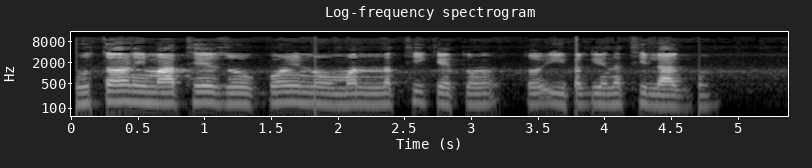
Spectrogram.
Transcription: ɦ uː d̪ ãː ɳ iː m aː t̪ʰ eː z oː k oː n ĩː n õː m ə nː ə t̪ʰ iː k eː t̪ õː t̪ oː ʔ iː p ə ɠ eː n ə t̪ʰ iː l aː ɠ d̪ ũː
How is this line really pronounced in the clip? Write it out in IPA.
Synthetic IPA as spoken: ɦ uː t̪ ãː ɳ iː m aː t̪ʰ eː z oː k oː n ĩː n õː m ə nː ə t̪ʰ iː k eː t̪ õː t̪ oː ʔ iː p ə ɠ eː n ə t̪ʰ iː l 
